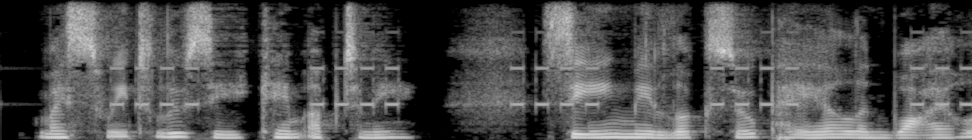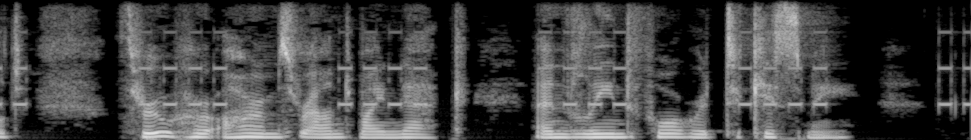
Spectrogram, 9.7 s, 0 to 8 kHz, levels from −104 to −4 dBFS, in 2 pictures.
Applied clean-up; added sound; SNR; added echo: classical method spectral subtraction.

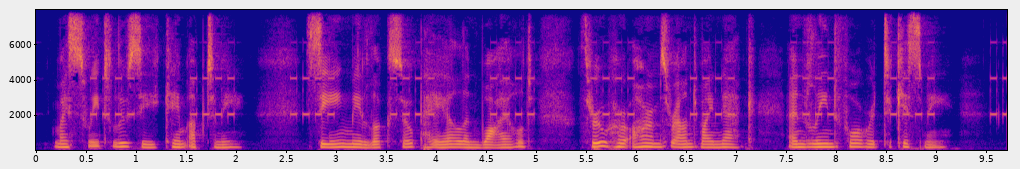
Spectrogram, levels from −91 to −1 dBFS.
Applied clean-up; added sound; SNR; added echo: none; Alarm; 17 dB; none.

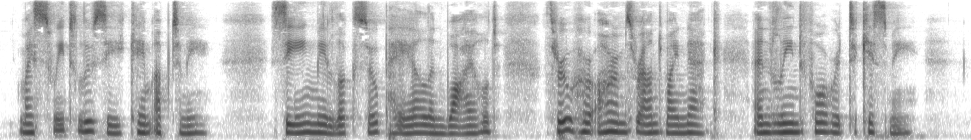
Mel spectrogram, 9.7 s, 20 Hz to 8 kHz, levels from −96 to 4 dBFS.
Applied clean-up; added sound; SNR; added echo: none; none; none; none.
